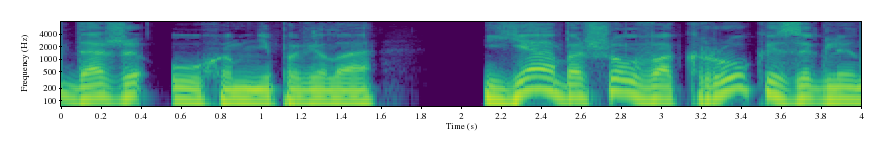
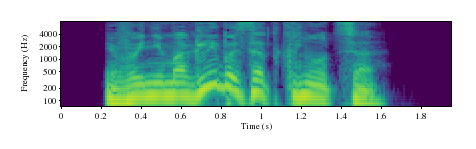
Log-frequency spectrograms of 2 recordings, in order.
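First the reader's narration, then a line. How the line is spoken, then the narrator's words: Irritated request. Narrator (Russian): раздраженно попросил я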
